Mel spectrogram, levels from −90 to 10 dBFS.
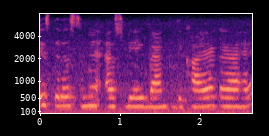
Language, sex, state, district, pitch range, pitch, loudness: Hindi, female, Bihar, Samastipur, 250-270 Hz, 255 Hz, -14 LUFS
